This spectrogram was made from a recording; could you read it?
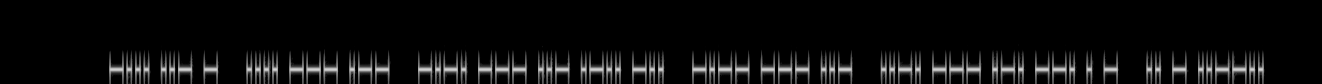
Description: Morse code, heard as a keyed tone, about 28 wpm, 700 Hz. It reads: BUT HOW COULD YOU FORGET IT?
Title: Sentences from Top 1200 Words 28wpm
